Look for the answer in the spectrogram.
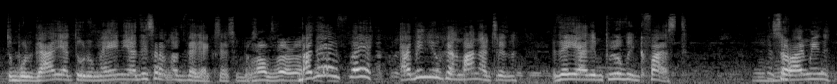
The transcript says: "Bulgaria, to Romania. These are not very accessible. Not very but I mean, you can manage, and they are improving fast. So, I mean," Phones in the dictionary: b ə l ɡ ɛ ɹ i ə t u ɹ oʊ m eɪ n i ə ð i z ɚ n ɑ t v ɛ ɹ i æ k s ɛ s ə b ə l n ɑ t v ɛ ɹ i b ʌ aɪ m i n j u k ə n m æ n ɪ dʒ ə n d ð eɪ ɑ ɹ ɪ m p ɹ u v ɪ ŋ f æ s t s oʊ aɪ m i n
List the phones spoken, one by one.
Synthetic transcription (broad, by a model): b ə l ɡ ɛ ɹ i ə t u ɹ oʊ m eɪ n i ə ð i s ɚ n ɑ t v ɛ ɹ i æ k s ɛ s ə b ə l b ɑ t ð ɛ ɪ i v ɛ aɪ m i n j u k ə n m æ n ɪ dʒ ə n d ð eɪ ɑ ɹ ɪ m p ɹ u v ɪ ŋ f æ s t s oʊ aɪ m i n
